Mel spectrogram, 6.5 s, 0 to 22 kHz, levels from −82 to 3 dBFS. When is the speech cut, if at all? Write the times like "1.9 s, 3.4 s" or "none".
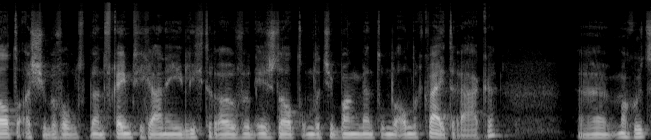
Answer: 2.5 s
